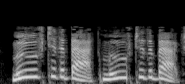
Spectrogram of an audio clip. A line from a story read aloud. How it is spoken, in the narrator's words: shouts the patient driver, a heavy-set African-American woman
